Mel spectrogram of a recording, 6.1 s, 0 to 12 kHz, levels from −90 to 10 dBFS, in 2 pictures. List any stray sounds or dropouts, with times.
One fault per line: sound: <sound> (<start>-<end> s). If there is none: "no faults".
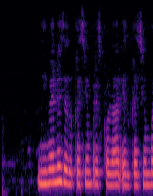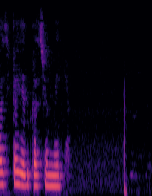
no faults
